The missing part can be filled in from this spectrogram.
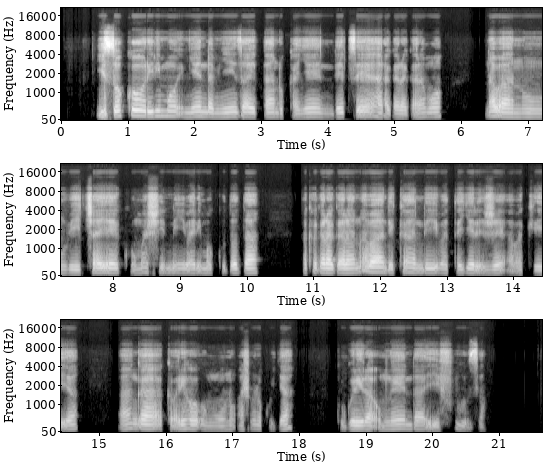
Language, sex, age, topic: Kinyarwanda, female, 25-35, finance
